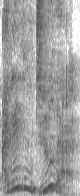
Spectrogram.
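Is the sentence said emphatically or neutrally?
emphatically. Strong emphasis falls on "didn't do that".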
